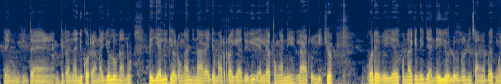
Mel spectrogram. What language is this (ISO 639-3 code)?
mas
